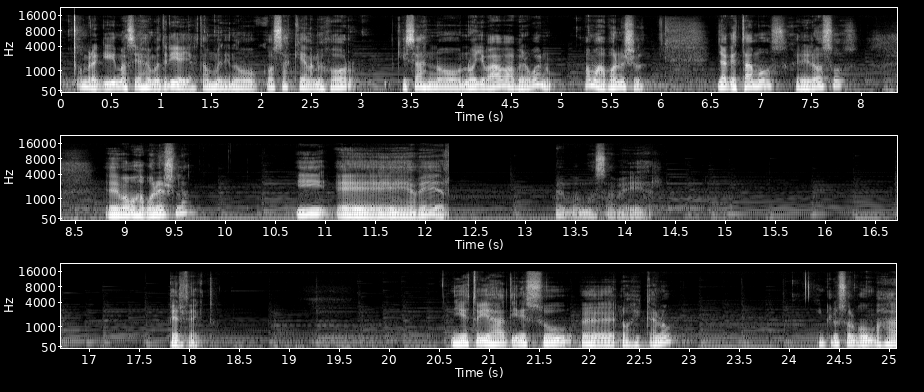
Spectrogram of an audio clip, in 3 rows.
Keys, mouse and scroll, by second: 1.1 ctrl+r, 2.5 ctrl+r, 5.5-5.9 scroll down 3, 5.9 middle click, 7.5 click, 9.3 Tab, 15.6 KP_Divide, 16.4-16.8 scroll down 2, 16.8 middle click, 17.2 right click, 17.6 scroll down 1, 17.8 middle click, 24.6 right click.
